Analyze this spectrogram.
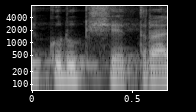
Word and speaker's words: कुरुक्षेत्र: ऐसे तो ये पांडवास लिखा हुआ है और ये कुरुक्षेत्रा लिखा हुआ है, लेकिन हम इसे हिंदी वाले ही उच्चारण के साथ पढ़ेंगे, पांडव और कुरुक्षेत्र।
